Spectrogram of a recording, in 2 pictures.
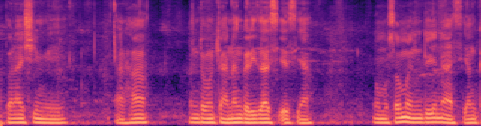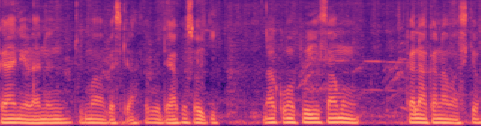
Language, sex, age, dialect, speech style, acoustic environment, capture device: Hausa, male, 25-34, Nigeria - Kano, happy; focused, nature, desktop / Linux / Chrome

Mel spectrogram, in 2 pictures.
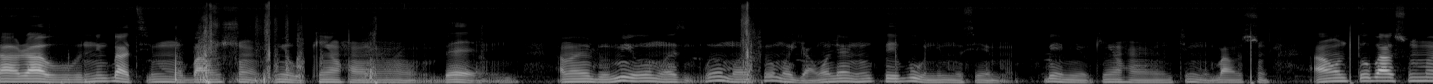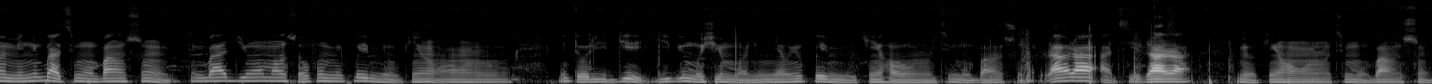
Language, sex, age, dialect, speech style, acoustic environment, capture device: Yoruba, male, 18-24, Nigeria - Ibadan, happy, people talking, mobile / Linux / Chrome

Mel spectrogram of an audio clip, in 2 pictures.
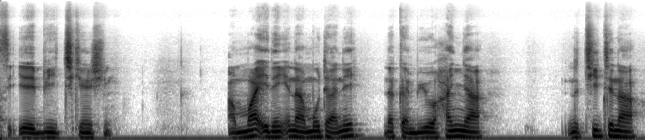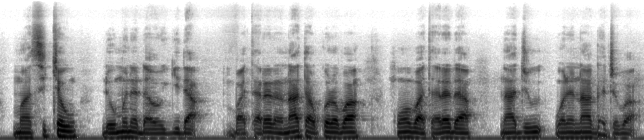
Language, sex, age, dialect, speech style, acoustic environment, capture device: Hausa, male, 25-34, Nigeria - Kano, happy, silence, mobile / Linux / Chrome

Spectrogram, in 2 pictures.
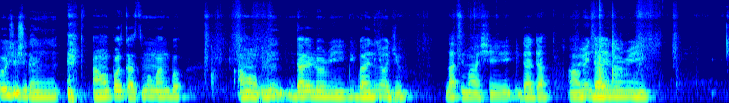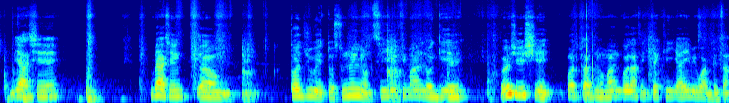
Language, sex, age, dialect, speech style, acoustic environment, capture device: Yoruba, male, 18-24, Nigeria - Ibadan, stressed, silence, mobile / Linux / Chrome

